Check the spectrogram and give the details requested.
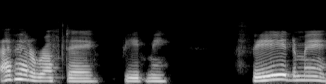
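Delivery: whiny, begging, hungry dog voice. Voicing a hungry whining dog asking for food: voicing the dog Tifa. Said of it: "She's like".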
